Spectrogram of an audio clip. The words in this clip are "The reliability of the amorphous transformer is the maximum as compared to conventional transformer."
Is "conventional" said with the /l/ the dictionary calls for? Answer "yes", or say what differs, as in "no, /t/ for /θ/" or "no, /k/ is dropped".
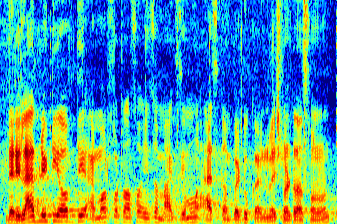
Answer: no, /n/ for /l/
